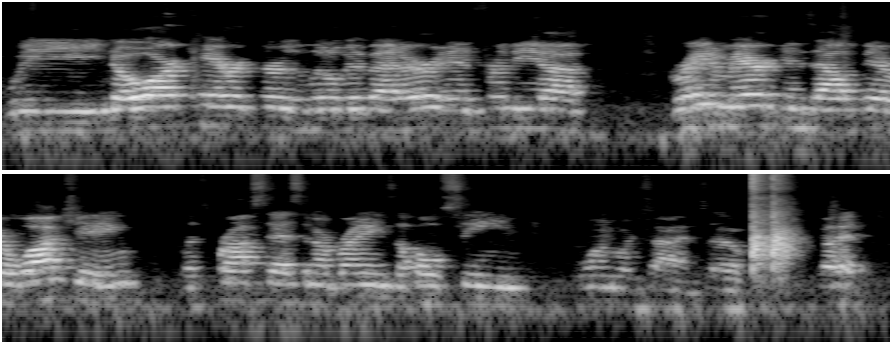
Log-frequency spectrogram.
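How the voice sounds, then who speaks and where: A man teaching a class, his voice high and bright as he directs students through a role-play. he sounds upbeat and keeps prompting them along. the room echoes, and he is heard from some distance away from the mic. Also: level tone, measured pace, slight background noise. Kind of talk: classroom coaching.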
